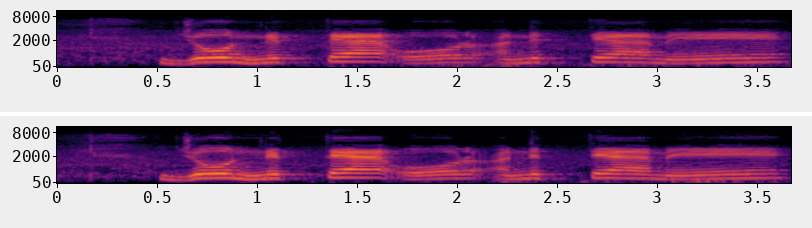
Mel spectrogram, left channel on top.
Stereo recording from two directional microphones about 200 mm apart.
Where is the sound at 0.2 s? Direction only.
25° right (ahead or behind).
